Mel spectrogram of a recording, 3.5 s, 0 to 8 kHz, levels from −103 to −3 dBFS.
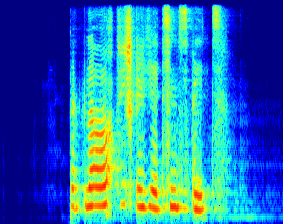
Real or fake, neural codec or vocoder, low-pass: fake; codec, 16 kHz in and 24 kHz out, 0.6 kbps, FireRedTTS-2 codec; 7.2 kHz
